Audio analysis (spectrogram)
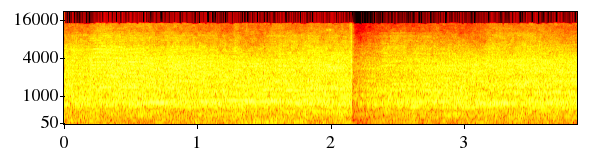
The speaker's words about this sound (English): And there's the ball game. The Huskers win it. Final score in overtime. Nebraska 80, Wisconsin 72. And another court storming. Storm that court. Just storm that puppy.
